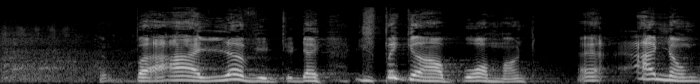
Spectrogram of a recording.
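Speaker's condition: Cerebral palsy; speech impediment

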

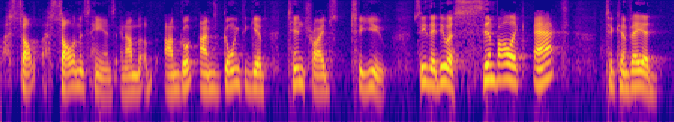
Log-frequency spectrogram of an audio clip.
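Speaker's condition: Stutter; stutter since age 5, persisted through teenage years, no successful fix; still stutters, speaking publicly for about 23-24 years; not fully fluent, stuttered on own name as teenager; repeated sounds, repeated words

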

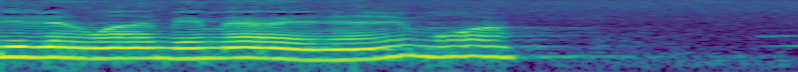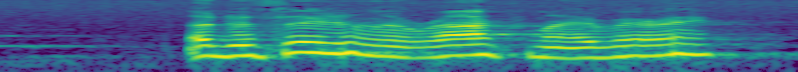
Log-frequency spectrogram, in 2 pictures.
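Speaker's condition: Lou Gehrig's disease; onset with loss of strength first thought due to Parkinson's, given 3 to 5 years to live

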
